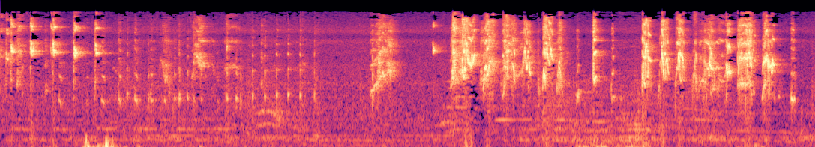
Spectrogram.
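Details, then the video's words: Morning chirping from Blue Opaline and Parblue Euwing Opaline lovebirds, with sharp high squeaky notes in quick series, a short pause, then a louder packed burst of overlapping shrill chirps. "Lovebird Chirping Sounds"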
